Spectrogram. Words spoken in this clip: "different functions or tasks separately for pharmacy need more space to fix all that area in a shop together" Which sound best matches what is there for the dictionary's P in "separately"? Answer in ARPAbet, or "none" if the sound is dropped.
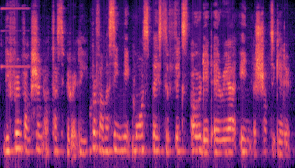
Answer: none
